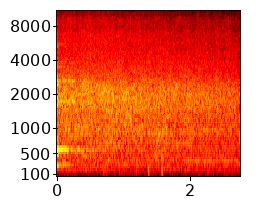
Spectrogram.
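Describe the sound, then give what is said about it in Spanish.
A crowd claps for Christ Jesus in a steady, dense, sustained wash of applause, with no voices breaking through, holding level before easing slightly at the end. “Dele un gran y un fuerte aplauso a Cristo Jesús.”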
